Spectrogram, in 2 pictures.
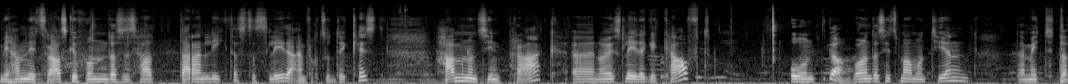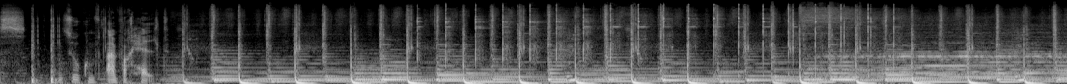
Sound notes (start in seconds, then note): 14.6 hammering on metal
